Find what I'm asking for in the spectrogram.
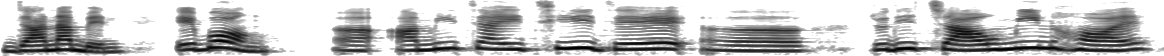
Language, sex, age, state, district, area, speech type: Bengali, female, 18-30, West Bengal, Jalpaiguri, rural, spontaneous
